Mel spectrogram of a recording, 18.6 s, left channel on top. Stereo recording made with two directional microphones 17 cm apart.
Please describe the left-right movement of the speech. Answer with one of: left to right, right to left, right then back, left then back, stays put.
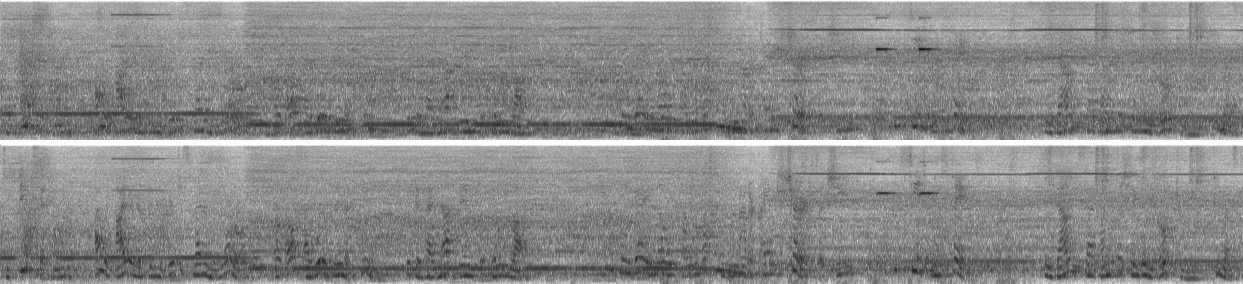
stays put.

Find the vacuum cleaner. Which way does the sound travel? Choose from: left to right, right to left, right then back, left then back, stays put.
stays put.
